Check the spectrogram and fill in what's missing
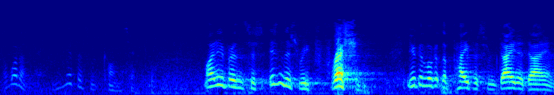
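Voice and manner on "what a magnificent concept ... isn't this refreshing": normal talking voice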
